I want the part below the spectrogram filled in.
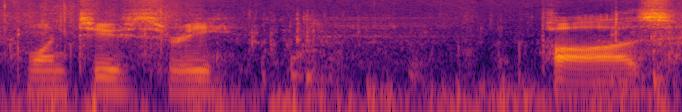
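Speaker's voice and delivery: low, measured count with gaps; counting out pauses. Real, not acted. Angler timing the jerkbait retrieve, measured counting.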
